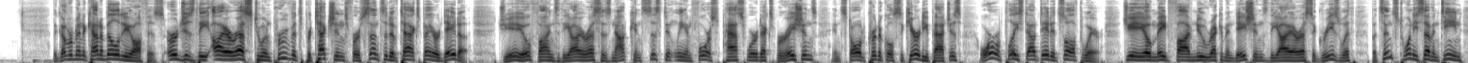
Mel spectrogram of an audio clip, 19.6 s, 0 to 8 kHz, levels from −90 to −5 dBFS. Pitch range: 130-180 Hz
